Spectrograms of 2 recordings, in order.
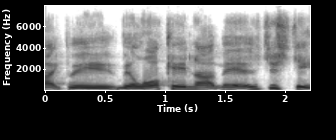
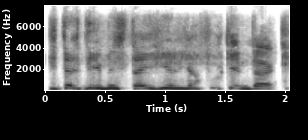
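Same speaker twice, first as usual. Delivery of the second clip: pitched-up mocking jeer; imitating the lads laughing at the man they fooled; 7 semitones higher than usual. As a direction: jeer at the mark like the wind-up lads. Mates mocking wind-up victim.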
